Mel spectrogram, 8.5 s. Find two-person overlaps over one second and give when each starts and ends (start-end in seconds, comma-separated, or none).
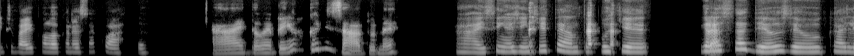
none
